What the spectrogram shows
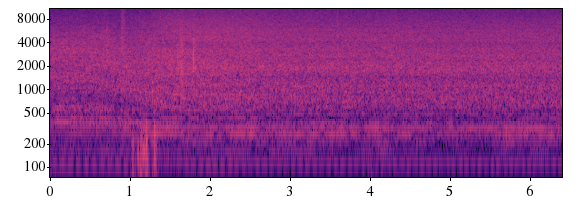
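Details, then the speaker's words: Patton 18" High Velocity Fan Model U2-0018, four-pole PSC motor, running on high after its blades were re-pitched steeper: an even, steady whoosh with a soft motor hum and no wobble or rattle. It is now balanced, quieter and moving more air. "now that I pitched the blades as you can see this pitch is a lot steeper not only to balance it out because it was kind of off balance before but it increased the airflow and quieted it down a lot so I'm pretty happy with that"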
